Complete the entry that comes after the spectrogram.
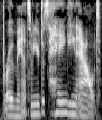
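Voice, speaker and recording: A woman's voice: lowish voice, moderate pace, creaky, darkish tone. A young woman giving casual opinions as a radio panelist in a studio. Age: young adult.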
